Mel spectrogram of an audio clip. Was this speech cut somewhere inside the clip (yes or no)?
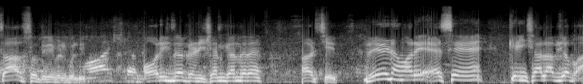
no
